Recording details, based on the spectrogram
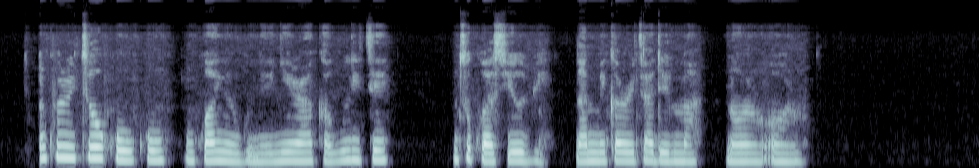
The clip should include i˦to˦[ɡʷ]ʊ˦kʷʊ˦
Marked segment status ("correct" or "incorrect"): incorrect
